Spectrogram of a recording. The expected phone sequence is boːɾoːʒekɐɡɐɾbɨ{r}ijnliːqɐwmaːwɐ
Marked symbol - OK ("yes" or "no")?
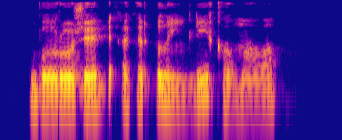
no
